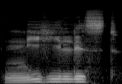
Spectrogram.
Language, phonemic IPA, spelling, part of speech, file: German, /nihiˈlɪst/, Nihilist, noun, De-Nihilist.ogg
- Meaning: nihilist (person)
